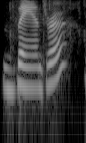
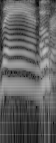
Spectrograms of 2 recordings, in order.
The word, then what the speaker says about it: Zandra: Zandra. – Your name? Zandra or Aunt? Go ahead. Spell it for me. – it's just like Sandra, but with a Z. – Okay. – Zandra.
